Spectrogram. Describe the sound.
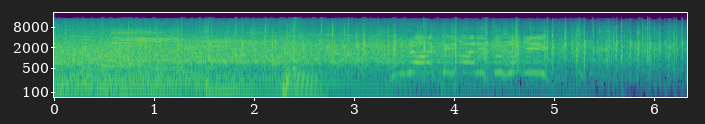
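A crowd applauds loudly and steadily with dense, continuous clapping after a live song duet, while a voice and some lingering music tones sound underneath before the cheering thins slightly toward the end.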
